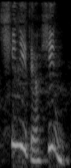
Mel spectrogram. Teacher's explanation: 이 발음은요, 흐인하고 이중모음 발음을 하지 않고 그냥 어떻게 합니까? 단모음 발음으로 한답니다.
